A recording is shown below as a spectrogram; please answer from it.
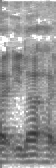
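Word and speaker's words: إله: When somebody converts to Islam or accepts Islam, then they say this phrase, this Arabic phrase, la ilaha illallah, in which there's the term ilah.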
